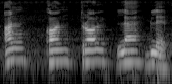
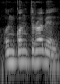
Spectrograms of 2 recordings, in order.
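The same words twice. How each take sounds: First: "Uncontrollable" drawn out in separate syllables; very slow, a gap after each syllable. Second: Said in the usual way. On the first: Shown as a demonstration. Teacher showing the syllables of uncontrollable, syllable by syllable. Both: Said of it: "six syllables".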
